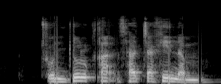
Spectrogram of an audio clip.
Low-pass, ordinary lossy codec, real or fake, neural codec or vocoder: 9.9 kHz; Opus, 64 kbps; real; none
